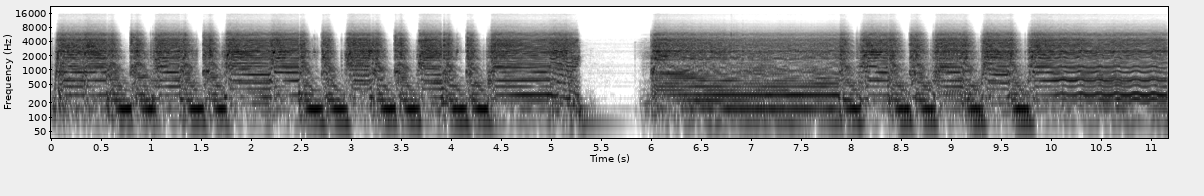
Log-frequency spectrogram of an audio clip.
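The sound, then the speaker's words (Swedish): Electric guitar through a distortion pedal with the gain turned down to 11 o'clock and the volume up to 2 o'clock, playing loud rhythmic chords and riffs, with a brief drop-out midway before the playing resumes; no talking. “Jag vrider ner gainen till klockan 11 och så vrider jag upp volymen till klockan 2.”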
